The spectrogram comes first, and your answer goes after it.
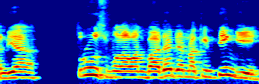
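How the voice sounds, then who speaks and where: Against a quiet background, a man speaks at a moderate pace. His tone is bright and sharp, and his intonation is lively. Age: 60s. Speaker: cell group member. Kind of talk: group discussion.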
